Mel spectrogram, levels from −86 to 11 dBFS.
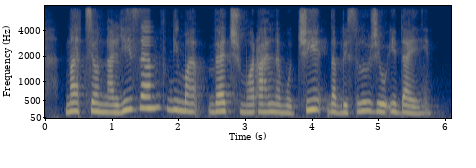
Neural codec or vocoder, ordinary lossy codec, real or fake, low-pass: codec, 16 kHz in and 24 kHz out, 0.6 kbps, FocalCodec, streaming, 4096 codes; none; fake; 7.2 kHz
